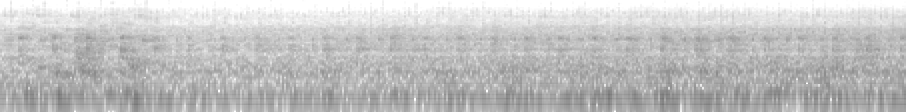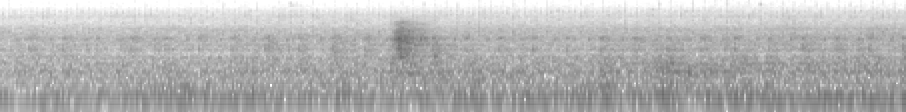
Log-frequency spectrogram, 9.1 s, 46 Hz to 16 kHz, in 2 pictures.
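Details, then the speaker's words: Hyundai Veracruz returned a month after coil, spark plug and one intake gasket replacement with system-too-lean code; brake cleaner sprayed at intake gasket on cylinders 1–3 side: idle stumbles about three times a second, cylinder 2 misfiring heavily, vacuum leak at intake gasket. "there you go missfire number two is misfiring a lot here number three not so but number two it's firing a lot when I introduced this brake cleaner into the inake right there's a lot of misfire there"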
